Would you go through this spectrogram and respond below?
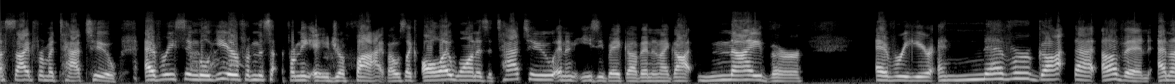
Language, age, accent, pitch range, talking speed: English, 20-39, American, 170-220 Hz, 200 wpm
